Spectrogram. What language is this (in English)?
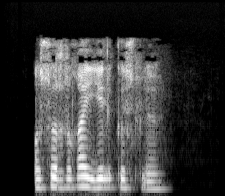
Bashkir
